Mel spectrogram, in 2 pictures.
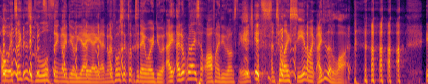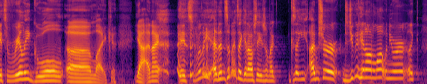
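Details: Adult speaker in conversation; typical speech.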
